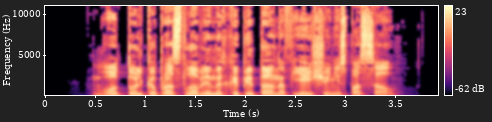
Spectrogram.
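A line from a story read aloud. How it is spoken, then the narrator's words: Grumbling. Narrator (Russian): проворчал Ок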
